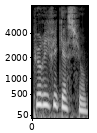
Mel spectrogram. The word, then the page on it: purification: francais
